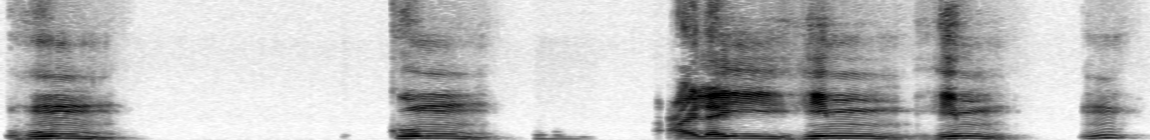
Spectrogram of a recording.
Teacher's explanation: جب میم پر سکون ہو اس کا پڑھنے کا کسے، ہم، کم، علیہم، ہم، پورا میم کی آواز ہوٹ بند کر کے نکلے گا. ہوٹ بند نہیں ہوا تو کیا ہے، میم برابر نہیں پڑھ سکتے. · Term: میم ساکن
